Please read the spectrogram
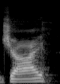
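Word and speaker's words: Ngie: So forward, I may say Kemba once in a while, but it's spelled K-A-B-B-A. And the last name is N-G-I-E. I've confirmed that you pronounce it Jai.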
